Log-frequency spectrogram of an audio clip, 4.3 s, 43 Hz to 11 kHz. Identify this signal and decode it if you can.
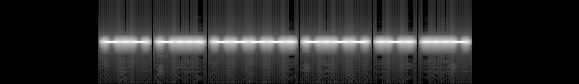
Morse code, heard as a keyed tone, about 34 wpm, 700 Hz. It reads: KB9YRV
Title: USA Call Signs - 6 Characters - 35wpm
